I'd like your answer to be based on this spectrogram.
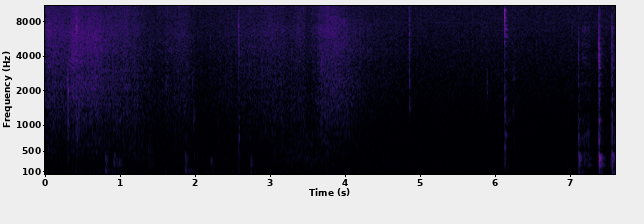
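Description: A large, empty, hollow, white translucent plastic jar labeled "RELAX" is held in the hands and tapped with fingertips and nails. Soft, irregular, short hollow taps and light clicks sound over a quiet hiss. Louder taps cluster at the end.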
